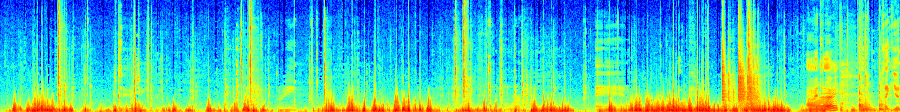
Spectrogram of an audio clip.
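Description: Wind buffeting the microphone in strong low gusts, with scattered sharp clicks and knocks of a hand tool working on the rifle as its barrel is torqued back in.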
